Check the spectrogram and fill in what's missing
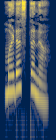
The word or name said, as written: ಮಡಸ್ತನ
